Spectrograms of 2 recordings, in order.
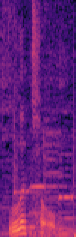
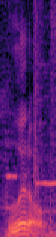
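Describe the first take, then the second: First: It is said in a British accent. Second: It is said in an American accent.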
